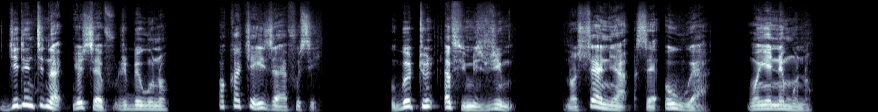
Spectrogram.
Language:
Akan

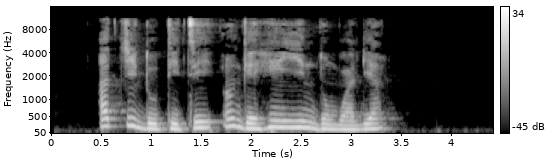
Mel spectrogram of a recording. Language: Ebrié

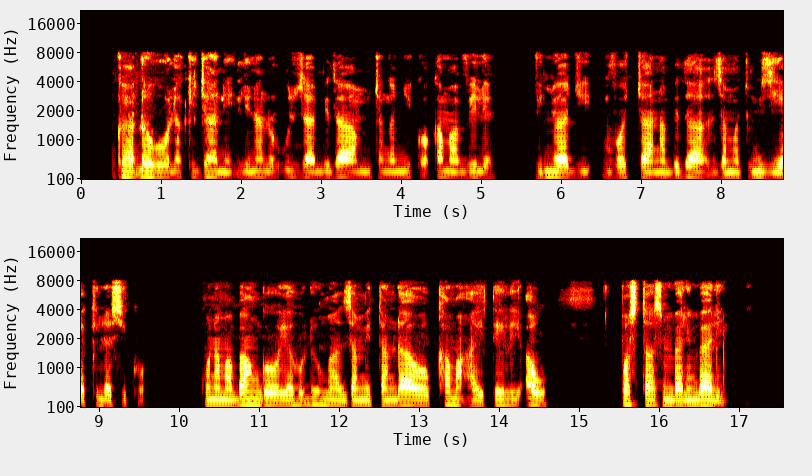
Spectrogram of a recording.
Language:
Swahili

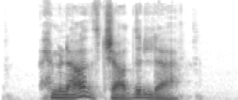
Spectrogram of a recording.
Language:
Kabyle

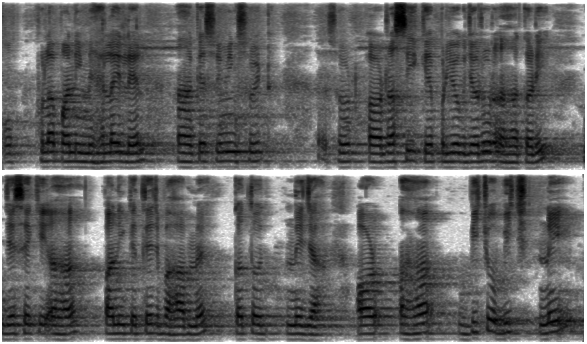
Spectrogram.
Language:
Maithili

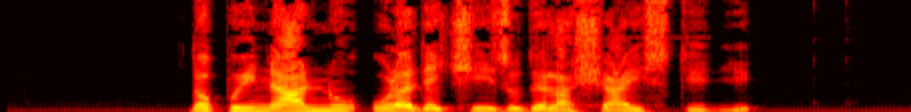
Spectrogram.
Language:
Ligurian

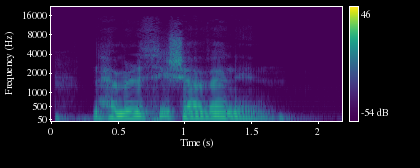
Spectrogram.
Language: Kabyle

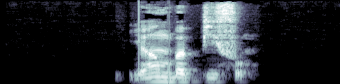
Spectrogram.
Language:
Ghomala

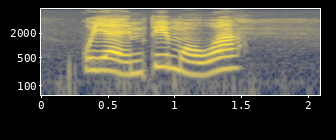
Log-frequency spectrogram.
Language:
Tsonga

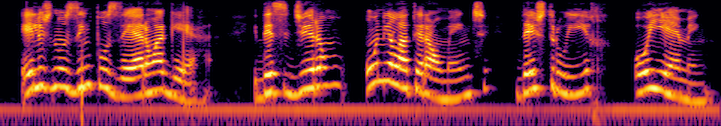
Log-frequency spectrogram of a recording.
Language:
Portuguese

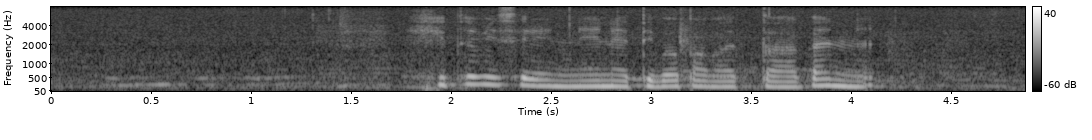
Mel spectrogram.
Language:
Sinhala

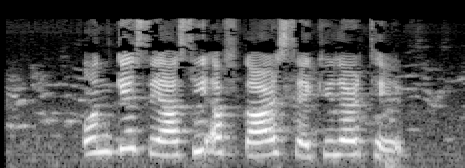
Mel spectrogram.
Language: Urdu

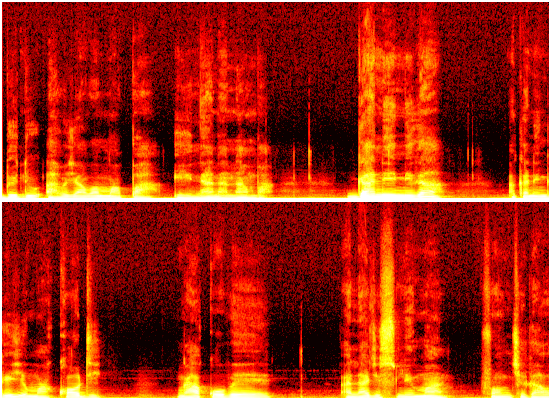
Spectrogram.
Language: Basa (Nigeria)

